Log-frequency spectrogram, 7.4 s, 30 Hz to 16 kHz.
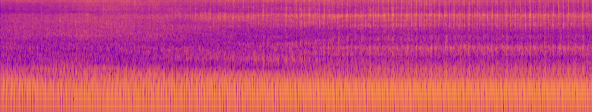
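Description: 1962 Ford Ranchero engine idling steadily shortly after starting, exhausting through glass-pack mufflers, heard at the tailpipe. It gets a little louder over the first few seconds.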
